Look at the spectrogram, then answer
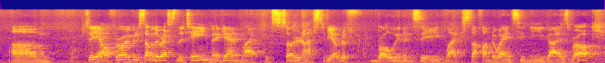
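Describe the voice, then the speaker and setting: Over noticeable background noise and audible room echo, a man with an Australian accent speaks at a fairly quick pace with a fairly low pitch and fairly even intonation. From Melbourne, Australia. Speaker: campaign organiser. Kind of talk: public talk.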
